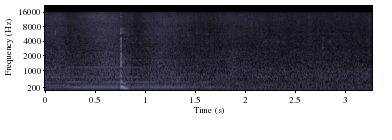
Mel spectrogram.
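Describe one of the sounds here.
A middle-aged woman murmurs softly close by.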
